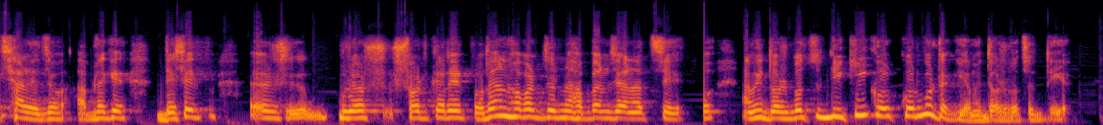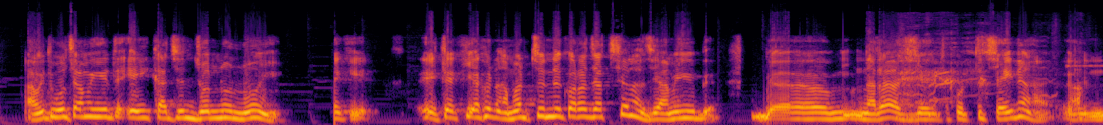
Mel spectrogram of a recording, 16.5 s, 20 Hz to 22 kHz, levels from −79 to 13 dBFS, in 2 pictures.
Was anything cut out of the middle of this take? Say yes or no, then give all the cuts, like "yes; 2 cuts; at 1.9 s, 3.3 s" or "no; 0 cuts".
yes; 2 cuts; at 5.4 s, 10.8 s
